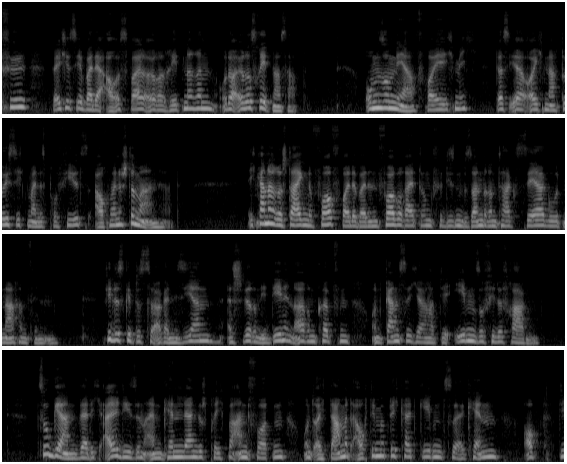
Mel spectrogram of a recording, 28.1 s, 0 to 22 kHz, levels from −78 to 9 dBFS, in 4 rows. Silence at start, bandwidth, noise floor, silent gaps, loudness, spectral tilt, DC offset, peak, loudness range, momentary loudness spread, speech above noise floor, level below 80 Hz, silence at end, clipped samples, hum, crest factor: 0 s; 17 kHz; -67 dBFS; none; -34 LUFS; -6 dB/octave; under 0.1%; -14 dBFS; 4 LU; 10 LU; 33 dB; -74 dBFS; 0 s; under 0.1%; none; 20 dB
